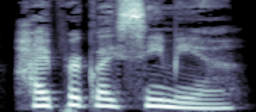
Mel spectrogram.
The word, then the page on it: hyperglycaemia: American English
